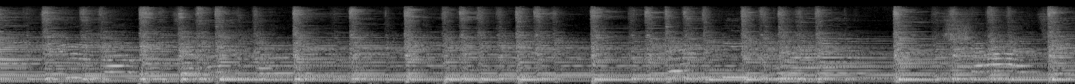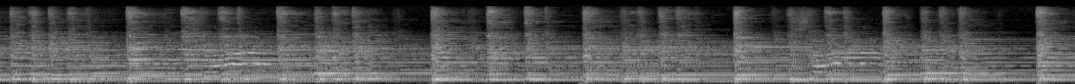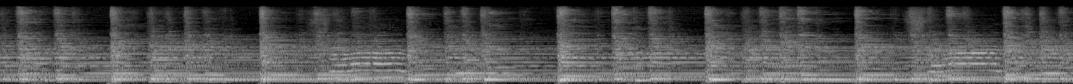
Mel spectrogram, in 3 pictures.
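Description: Acoustic guitar strummed and picked in a steady rhythm, playing a full song accompaniment.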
